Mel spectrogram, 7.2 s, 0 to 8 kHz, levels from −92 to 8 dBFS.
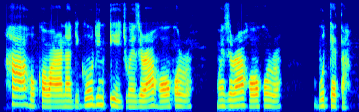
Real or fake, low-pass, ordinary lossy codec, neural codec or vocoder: real; 7.2 kHz; none; none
